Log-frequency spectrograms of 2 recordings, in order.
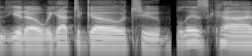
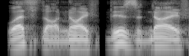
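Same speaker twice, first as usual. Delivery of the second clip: a hint of an Australian accent, lower, in character; lightly voiced Australian movie line; 4 semitones lower than usual. Fan asks for the famous line, light Australian accent. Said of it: "gets in character".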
